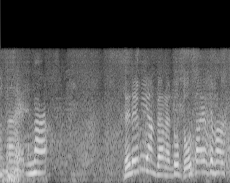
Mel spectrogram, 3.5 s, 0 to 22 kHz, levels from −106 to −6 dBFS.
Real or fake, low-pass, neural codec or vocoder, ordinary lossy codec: fake; 7.2 kHz; codec, 16 kHz in and 24 kHz out, 0.6 kbps, FireRedTTS-2 codec; none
